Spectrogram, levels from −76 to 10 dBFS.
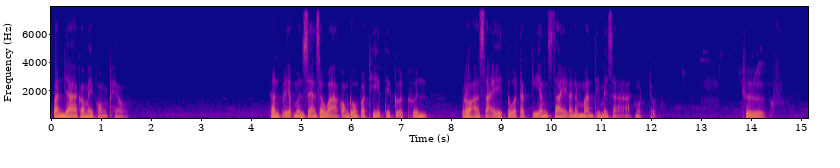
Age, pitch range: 60-79, 115-130 Hz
